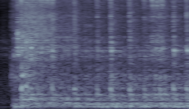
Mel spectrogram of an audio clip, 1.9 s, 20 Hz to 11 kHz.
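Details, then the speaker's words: Modenas Dinamik 120 with an RXZ carburetor and newly fitted intake hose, started indoors: starts on the first try and the single-cylinder engine settles into a steady, even idle with no misses; starts cleanly. "Satu kali start je."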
